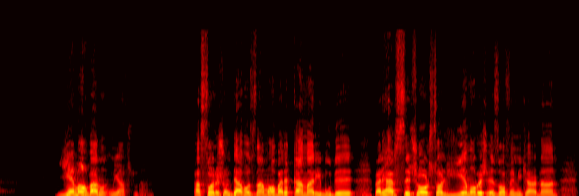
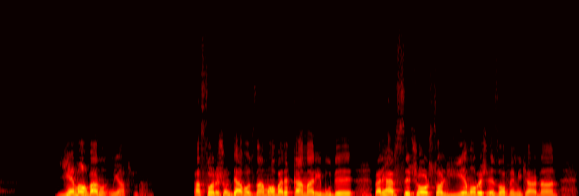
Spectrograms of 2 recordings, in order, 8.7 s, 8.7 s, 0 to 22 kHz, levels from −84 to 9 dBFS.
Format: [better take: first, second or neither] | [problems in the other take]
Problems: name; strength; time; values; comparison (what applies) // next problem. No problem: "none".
first | muffled; slightly; fading above 3.5 kHz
